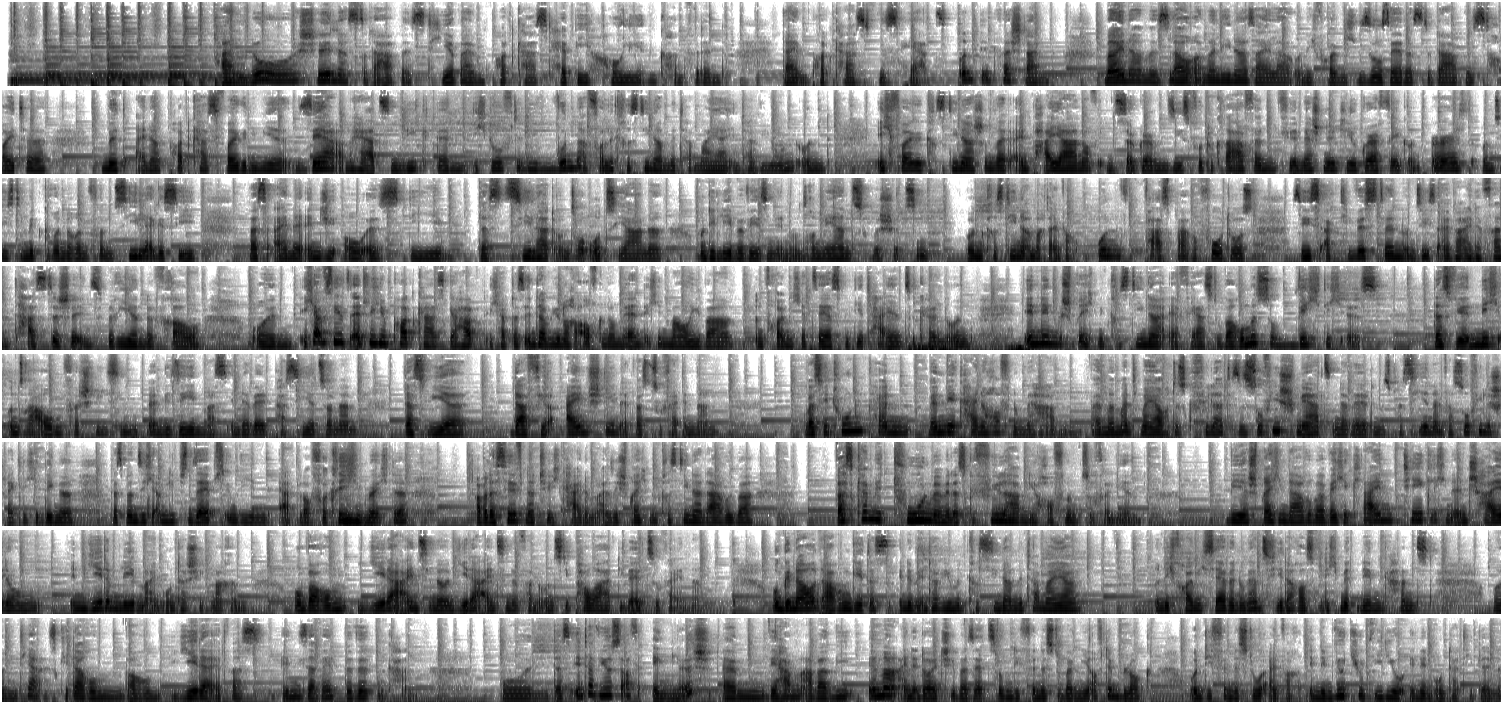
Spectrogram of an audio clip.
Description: Cristina ist Fotografin für National Geographic und Earth und Mitgründerin der Organisation SeaLegacy.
